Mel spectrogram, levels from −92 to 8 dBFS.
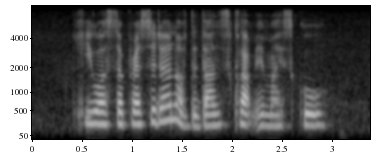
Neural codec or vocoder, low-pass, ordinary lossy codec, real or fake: none; 7.2 kHz; none; real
